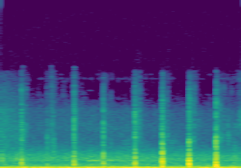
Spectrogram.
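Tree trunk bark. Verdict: Hollow.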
